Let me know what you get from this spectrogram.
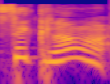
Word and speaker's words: Séclin: Mais eh, Marion C'est Séclin, qui se prononce Céclin avec un E sur le E.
